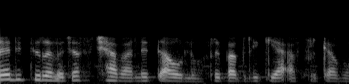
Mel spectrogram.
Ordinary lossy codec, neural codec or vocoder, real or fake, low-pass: Opus, 16 kbps; none; real; 3.6 kHz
